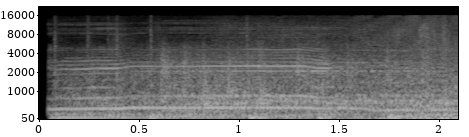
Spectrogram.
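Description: A train whistle blowing one long steady note over the low rumble of a moving train. The note drops in pitch near the end as the train passes.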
